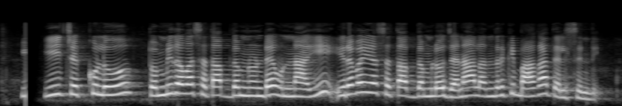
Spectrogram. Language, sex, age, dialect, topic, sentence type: Telugu, female, 31-35, Southern, banking, statement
